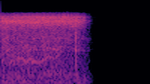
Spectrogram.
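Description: A water spray bottle fires one short hissing burst, a steady close bright spray that stops abruptly into silence, with no talking.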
